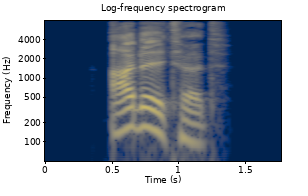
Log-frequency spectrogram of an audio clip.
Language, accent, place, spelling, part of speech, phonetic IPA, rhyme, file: German, Germany, Berlin, adeltet, verb, [ˈaːdl̩tət], -aːdl̩tət, De-adeltet.ogg
- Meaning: inflection of adeln: 1. second-person plural preterite 2. second-person plural subjunctive II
